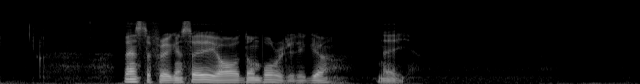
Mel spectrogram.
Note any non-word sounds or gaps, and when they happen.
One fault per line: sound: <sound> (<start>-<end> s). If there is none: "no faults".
no faults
